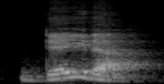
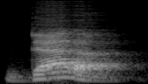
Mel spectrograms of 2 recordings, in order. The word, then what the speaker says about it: data: Se você disse data, está correto. Mas se você diz data, também está. Essa palavra também é do latim, datum. E sempre foi muito usada, mas a partir da internet, o data ficou mais popular. Em torno de 80% é pronunciado dessa forma hoje em dia.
